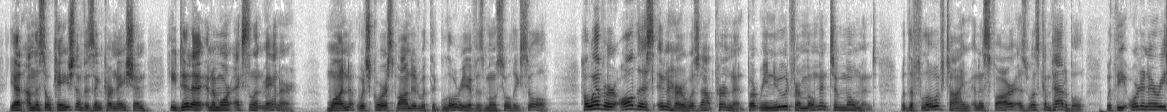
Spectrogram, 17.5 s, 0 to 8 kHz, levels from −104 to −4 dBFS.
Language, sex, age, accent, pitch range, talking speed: English, male, 40-59, American, 150-190 Hz, 185 wpm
